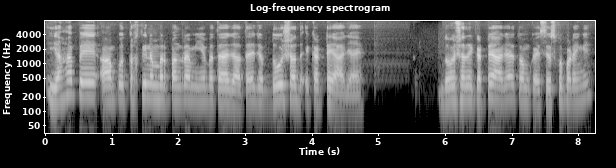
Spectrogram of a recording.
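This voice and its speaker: A man's voice: fairly high pitch, faint music behind. Male tajweed teacher on an online call: patient, explains sounds step by step, resonant voice, lo-fi audio. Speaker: Quran recitation teacher. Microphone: video call.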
